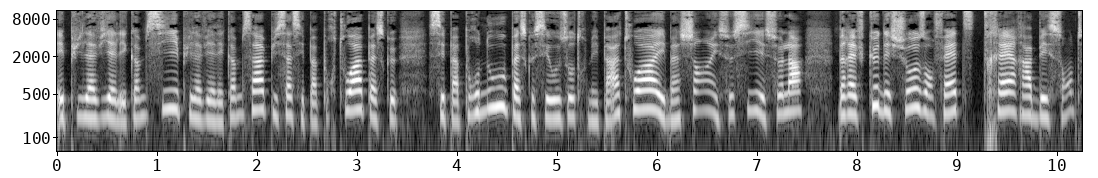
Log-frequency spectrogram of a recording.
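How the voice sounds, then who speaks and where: A woman speaks at a fairly quick pace with a fairly high pitch and ordinary pitch variation. The sound is dry and close with no echo, on a very clean recording with a silent background. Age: 30s. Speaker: podcast host, artist. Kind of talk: personal reflective monologue. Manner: hesitant, many fillers.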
